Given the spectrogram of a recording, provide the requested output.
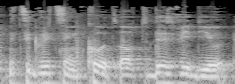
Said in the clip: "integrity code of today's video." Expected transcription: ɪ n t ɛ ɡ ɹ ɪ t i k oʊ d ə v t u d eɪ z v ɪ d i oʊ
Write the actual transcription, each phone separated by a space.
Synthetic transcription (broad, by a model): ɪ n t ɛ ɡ ɹ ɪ t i k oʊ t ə p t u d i s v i d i oʊ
